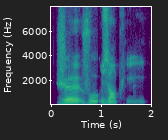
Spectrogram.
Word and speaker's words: je vous en prie: Je vous en prie.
